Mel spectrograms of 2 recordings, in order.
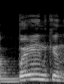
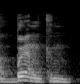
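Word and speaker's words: בענקען: Бейнкен, банк это скамья, а Бейнкен это скамейки. Вот, но пишется Бенкен. Вот если вы Бенкен скажете, во-первых, это может быть совершенно переводиться, иметь лексическое значение другого слова. Совершенно перевод может быть другой. Вот, но вас поймут, потому что в контексте употребляется.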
